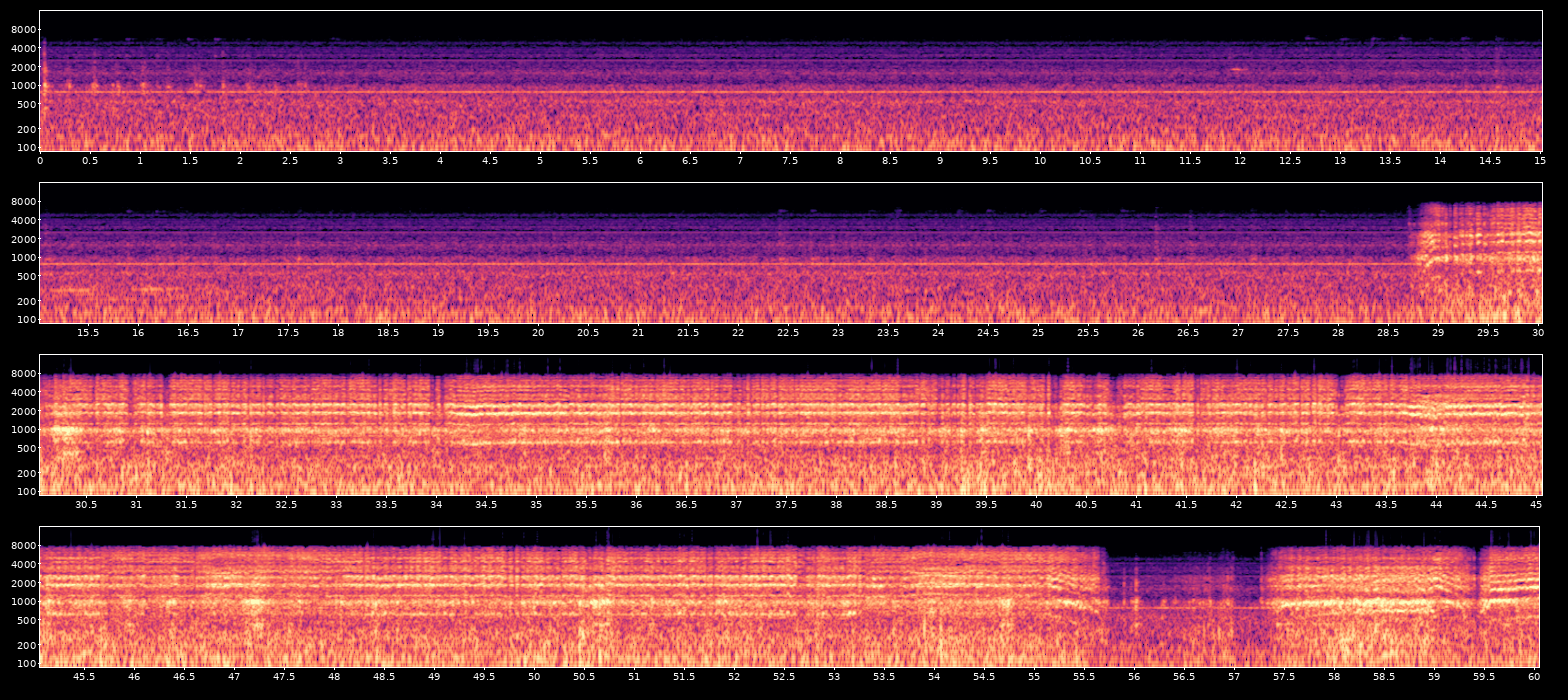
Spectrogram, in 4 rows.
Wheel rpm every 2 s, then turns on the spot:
0, 0, 0, 0, 0, 0, 0, 0, 0, 0, 0, 0, 0, 10, 140, 160, 160, 160, 160, 160, 160, 160, 160, 160, 160, 160, 160, 30, 100, 120.
none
